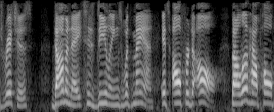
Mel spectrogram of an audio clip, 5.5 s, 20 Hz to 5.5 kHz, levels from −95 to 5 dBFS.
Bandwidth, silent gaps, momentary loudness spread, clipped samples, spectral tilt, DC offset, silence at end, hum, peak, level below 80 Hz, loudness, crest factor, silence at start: 5.4 kHz; none; 14 LU; under 0.1%; -5 dB/octave; under 0.1%; 0 s; none; -4 dBFS; -68 dBFS; -23 LUFS; 20 dB; 0 s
